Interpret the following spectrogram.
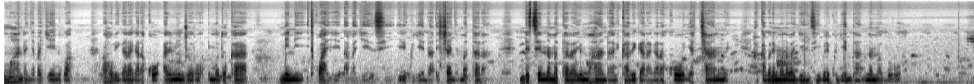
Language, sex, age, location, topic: Kinyarwanda, male, 18-24, Kigali, government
